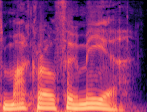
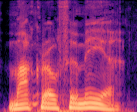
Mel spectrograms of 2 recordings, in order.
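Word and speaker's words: makrothumia (μακροθυμία): This Greek word long-suffering is pronounced makrothumia, the way it's pronounced in the Greek, makrothumia.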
